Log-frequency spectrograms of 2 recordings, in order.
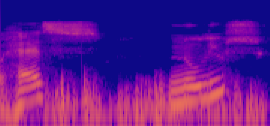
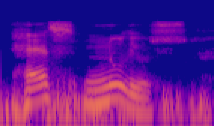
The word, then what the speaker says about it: res nullius: Mas enfim, continuando, o furto abigeato ele se divide aqui em dois: o res nullius, que se escreve R-E-S, aí separa N-U-L-L-I-U-S. Res nullius.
